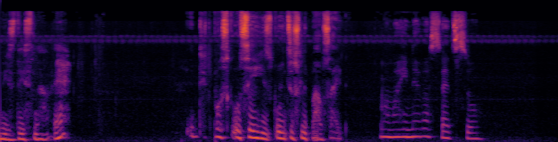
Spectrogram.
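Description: An older woman speaks earnestly, close by.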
